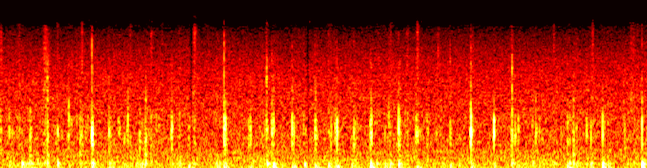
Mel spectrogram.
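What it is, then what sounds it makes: Plastic TV remote buttons being tapped. Fingertips with long nails press and tap the rubber number buttons on a black plastic TV remote. It makes a steady, irregular run of short, soft clicks and muffled taps, each with a dull low thump and a brief midrange tick that dies away almost at once.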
